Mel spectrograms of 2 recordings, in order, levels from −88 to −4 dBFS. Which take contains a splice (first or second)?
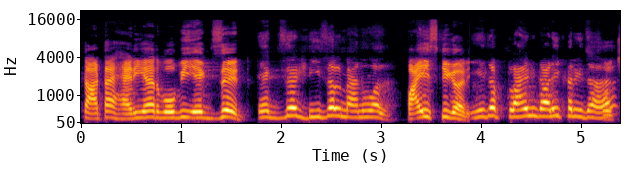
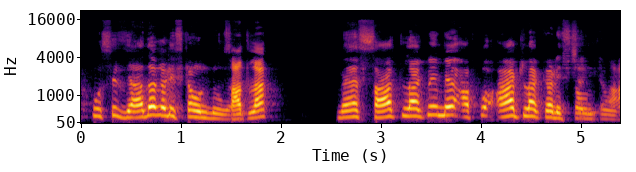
first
